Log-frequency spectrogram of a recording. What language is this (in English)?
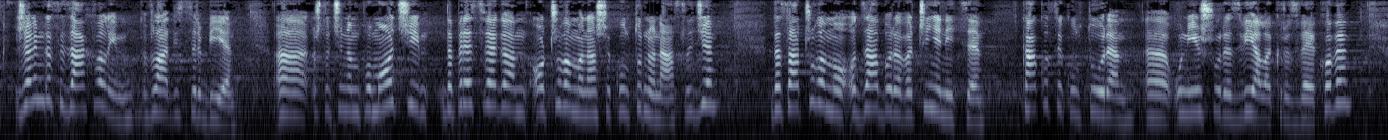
Serbian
